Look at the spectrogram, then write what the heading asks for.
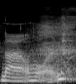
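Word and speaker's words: Niall Horan: the year nail horin I believe it's pronounced Nile Horn yeah good very good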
